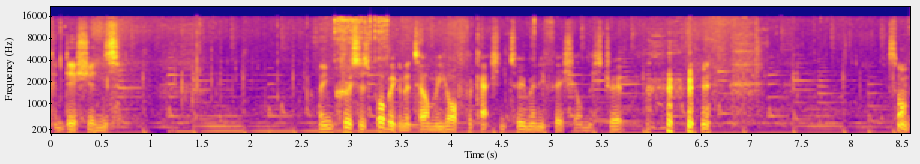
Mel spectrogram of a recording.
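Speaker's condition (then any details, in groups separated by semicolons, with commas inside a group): No condition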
